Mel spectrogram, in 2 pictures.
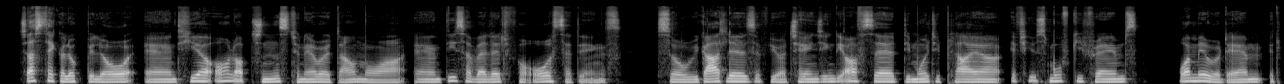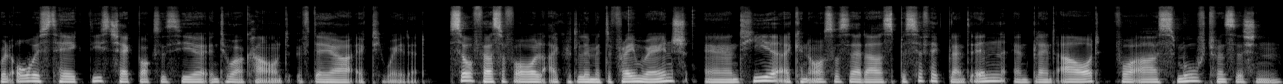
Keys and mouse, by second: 19.1 click, 19.7 click.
